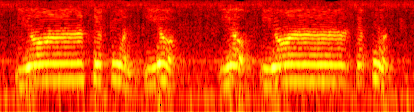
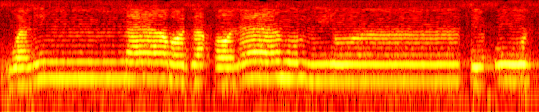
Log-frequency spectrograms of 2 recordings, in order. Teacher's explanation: ما ضممت شفتيك ضمة كاملة عند الياء المضمومة، فجاءت الضمة عندك ناقصة قليلة · Shown in: first take · كأنها يعني ليست تامة، فأنت قل ينفقون ينفقون، والصواب أن تقول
